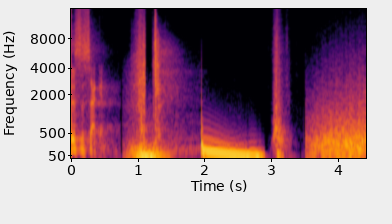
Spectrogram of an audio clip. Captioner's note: clicking; swiping; whooshing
